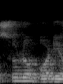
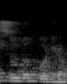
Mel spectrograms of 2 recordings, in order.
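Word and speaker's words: pseudopodia: False feed, false feed यानी एक तरह से जिसको सूडोपोडिया बोलते हैं। स्टूडेंट्स ध्यान रखिएगा, पी से स्पेलिंग स्टार्ट है, लेकिन पी साइलेंट है, इसलिए सूडोपोडिया बोलते हैं इसको।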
